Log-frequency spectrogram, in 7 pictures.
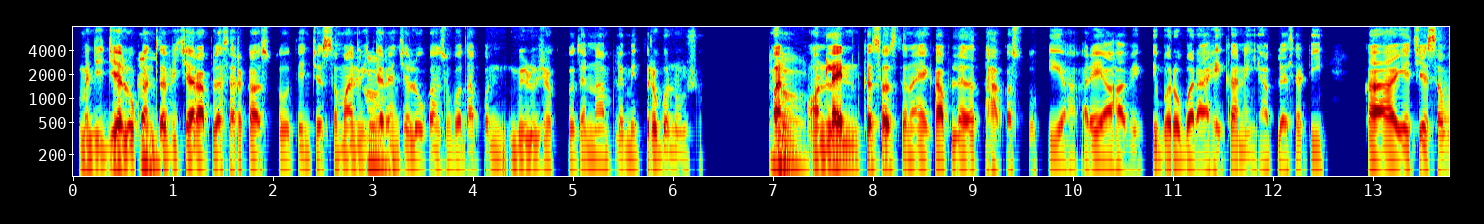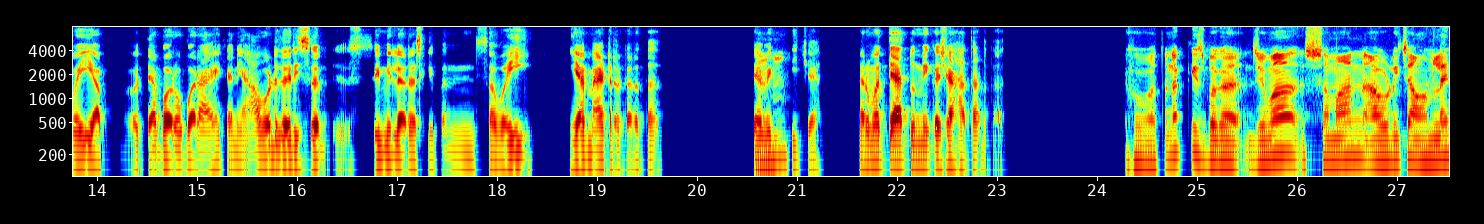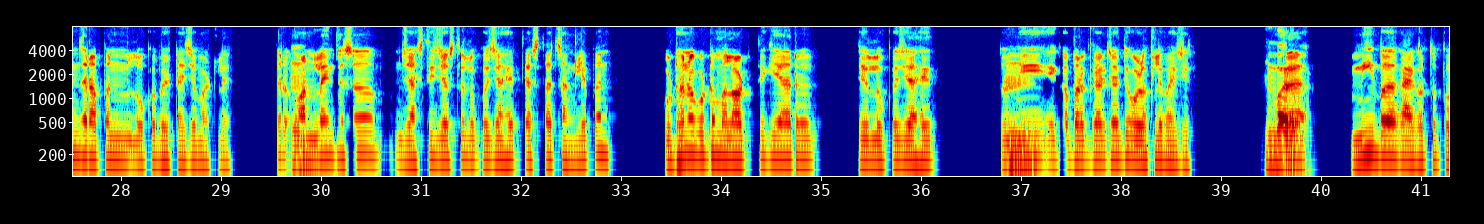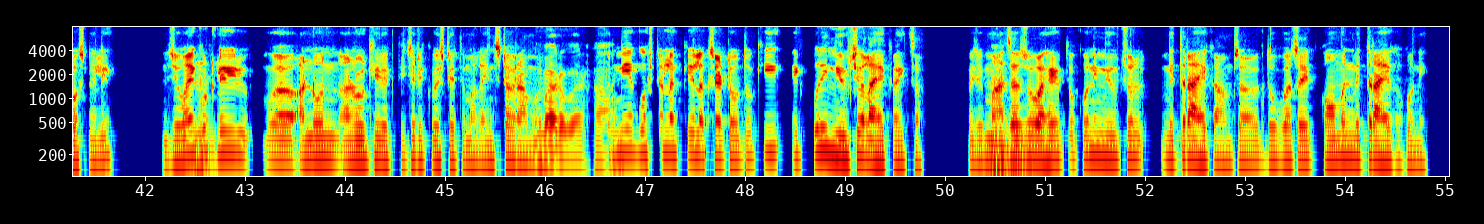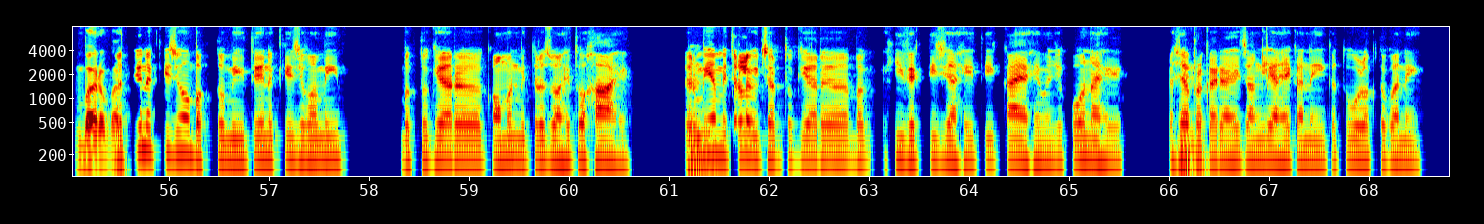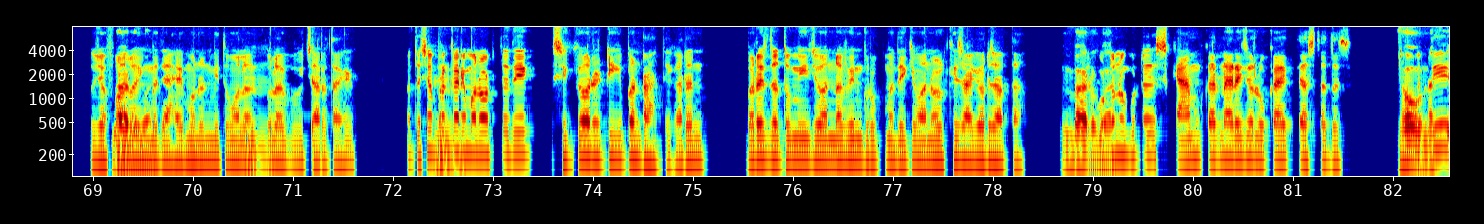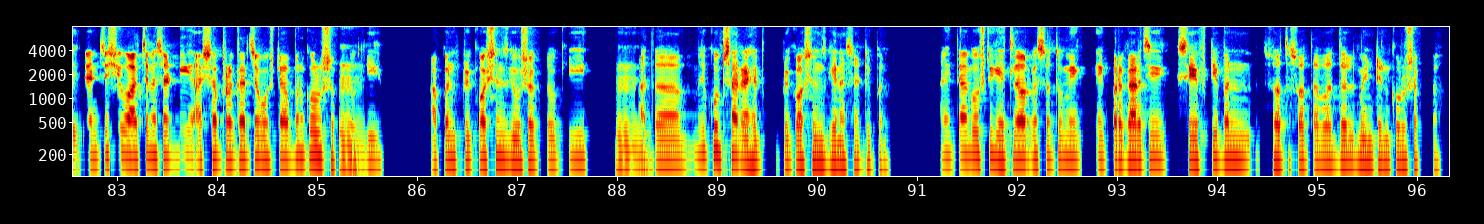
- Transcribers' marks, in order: other background noise; tapping; in English: "म्युच्युअल"; in English: "म्युच्युअल"; in English: "कॉमन"; in English: "कॉमन"; in English: "ग्रुपमध्ये"; in English: "स्कॅम"; in English: "प्रिकॉशन्स"; in English: "प्रिकॉशन्स"
- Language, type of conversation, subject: Marathi, podcast, समान आवडी असलेले लोक कुठे आणि कसे शोधायचे?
